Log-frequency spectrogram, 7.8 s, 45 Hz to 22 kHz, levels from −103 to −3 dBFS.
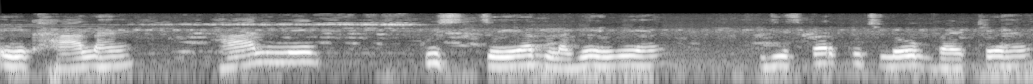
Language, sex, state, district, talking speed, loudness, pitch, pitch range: Hindi, male, Rajasthan, Churu, 125 wpm, -14 LUFS, 175 Hz, 165-210 Hz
